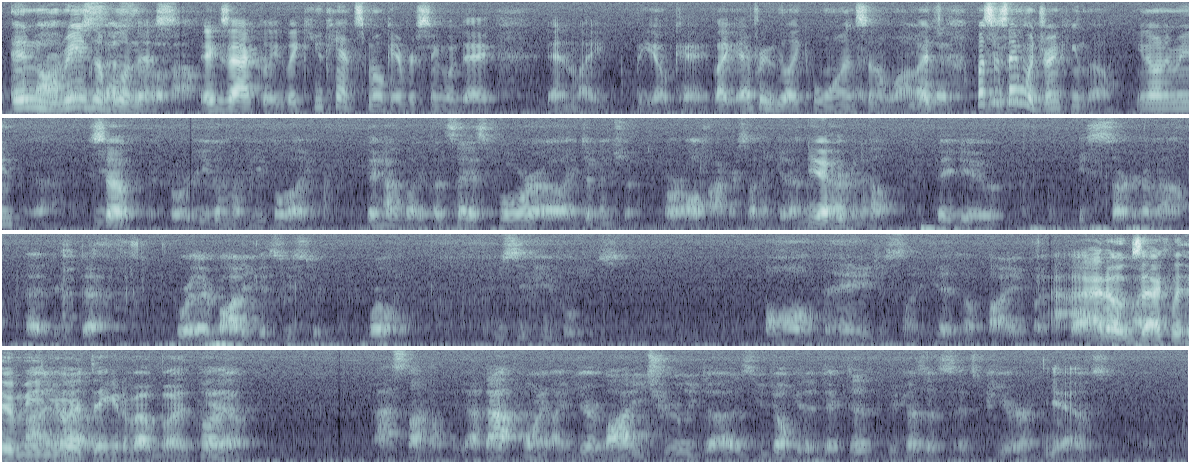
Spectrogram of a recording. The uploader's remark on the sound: We are still getting use to our equipment so some minor technical issues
